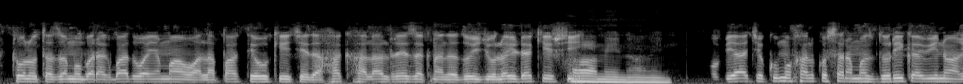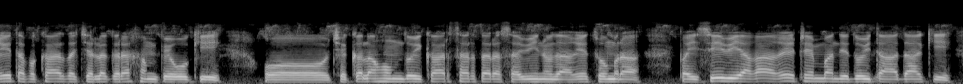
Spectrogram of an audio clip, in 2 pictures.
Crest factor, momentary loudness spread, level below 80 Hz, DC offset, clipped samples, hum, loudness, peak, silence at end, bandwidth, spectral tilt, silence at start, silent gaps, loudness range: 14 dB; 4 LU; -52 dBFS; under 0.1%; under 0.1%; none; -19 LUFS; -6 dBFS; 0 s; 7.8 kHz; -6 dB/octave; 0 s; none; 1 LU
